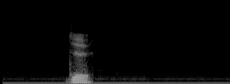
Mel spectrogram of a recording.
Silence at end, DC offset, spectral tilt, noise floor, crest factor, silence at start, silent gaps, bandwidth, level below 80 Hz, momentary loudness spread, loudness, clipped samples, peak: 0.9 s; under 0.1%; -8 dB/octave; -51 dBFS; 22 dB; 0.65 s; none; 16.5 kHz; -50 dBFS; 26 LU; -30 LUFS; under 0.1%; -14 dBFS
